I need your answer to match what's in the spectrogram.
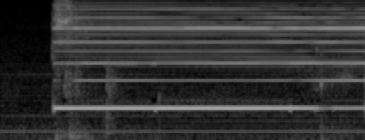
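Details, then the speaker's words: Reverse warning tone on a VEX Hex Bug dump truck, micro:bit/Superbit code controlled via Bluetooth, stays on: one constant high beep holds without pulsing; the program won't turn the alarm off or make it repeat when backing up. "I can't turn that sound off we're making Headway but we've got a problem and we've got to try to figure this out"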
